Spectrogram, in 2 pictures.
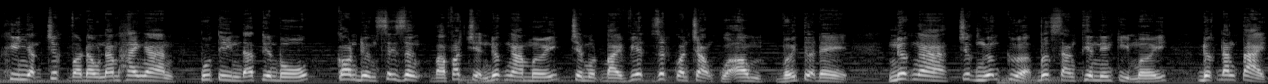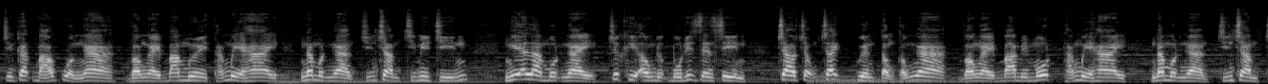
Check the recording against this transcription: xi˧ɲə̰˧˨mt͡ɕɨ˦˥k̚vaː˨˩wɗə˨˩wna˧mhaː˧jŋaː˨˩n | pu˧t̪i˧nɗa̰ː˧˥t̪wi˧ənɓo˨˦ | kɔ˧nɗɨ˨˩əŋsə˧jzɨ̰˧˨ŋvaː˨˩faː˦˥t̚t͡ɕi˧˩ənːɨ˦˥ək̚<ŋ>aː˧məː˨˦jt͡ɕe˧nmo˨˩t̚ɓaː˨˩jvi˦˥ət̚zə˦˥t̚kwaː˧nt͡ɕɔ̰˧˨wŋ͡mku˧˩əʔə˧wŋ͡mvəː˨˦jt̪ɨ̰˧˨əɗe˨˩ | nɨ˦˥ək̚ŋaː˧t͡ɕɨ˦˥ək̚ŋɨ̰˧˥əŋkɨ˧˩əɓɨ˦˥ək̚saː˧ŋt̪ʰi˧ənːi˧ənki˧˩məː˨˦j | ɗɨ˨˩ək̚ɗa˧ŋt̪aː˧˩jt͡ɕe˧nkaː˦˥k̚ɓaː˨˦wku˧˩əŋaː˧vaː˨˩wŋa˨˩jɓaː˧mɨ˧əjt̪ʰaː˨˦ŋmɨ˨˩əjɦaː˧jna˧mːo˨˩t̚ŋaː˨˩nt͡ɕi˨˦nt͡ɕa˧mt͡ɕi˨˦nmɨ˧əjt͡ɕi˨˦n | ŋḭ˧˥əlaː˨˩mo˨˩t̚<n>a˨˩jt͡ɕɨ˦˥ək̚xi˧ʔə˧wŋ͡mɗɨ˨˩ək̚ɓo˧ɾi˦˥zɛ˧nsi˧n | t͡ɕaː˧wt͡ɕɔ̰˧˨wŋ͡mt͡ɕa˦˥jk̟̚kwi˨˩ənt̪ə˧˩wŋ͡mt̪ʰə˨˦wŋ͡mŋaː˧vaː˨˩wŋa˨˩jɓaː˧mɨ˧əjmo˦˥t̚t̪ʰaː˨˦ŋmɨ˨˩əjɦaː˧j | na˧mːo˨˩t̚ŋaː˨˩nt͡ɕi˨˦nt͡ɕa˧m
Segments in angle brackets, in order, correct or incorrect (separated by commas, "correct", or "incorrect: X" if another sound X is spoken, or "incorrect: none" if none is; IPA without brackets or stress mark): correct, incorrect: ŋ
